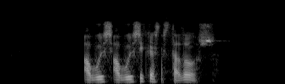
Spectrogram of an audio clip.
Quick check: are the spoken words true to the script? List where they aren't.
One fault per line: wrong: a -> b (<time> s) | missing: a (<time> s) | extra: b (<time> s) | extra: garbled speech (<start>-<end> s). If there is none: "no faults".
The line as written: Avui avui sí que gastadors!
no faults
